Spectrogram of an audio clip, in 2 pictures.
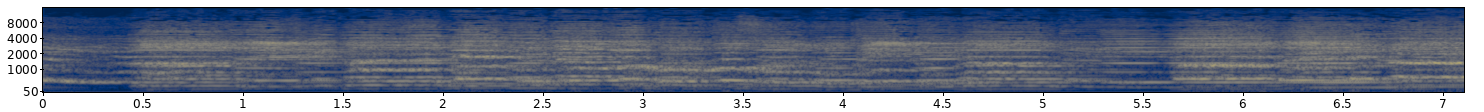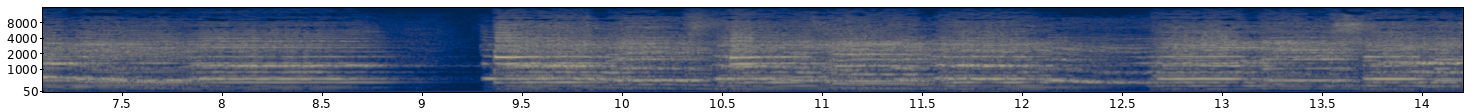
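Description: A choir singing, with sustained chords. It breaks off briefly about nine seconds in, then resumes.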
